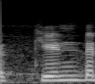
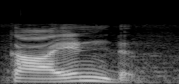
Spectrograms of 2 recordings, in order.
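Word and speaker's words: kind: लेते हैं आई बराबर आई बराबर आई भी उच्चारण देता है इसके शब्द हैं के आई एन डी तो यहां पर किंड नहीं है अब इसको किंड नहीं पढ़ेंगे इसको पढ़ेंगे काइंड काइंड एफ आई एनडी आप यहां पर पैटर्न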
